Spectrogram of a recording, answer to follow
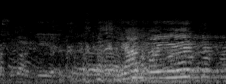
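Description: Speech: an actor's voice in stage dialogue, starting after a brief lull.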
